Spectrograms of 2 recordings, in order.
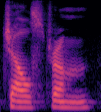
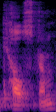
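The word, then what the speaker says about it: Kjellstrom: for example, the Elving Gelstrom, I don't know if I'm saying that Alvin right. Kellstrom. Kellstrom, thank you.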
